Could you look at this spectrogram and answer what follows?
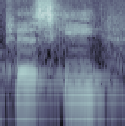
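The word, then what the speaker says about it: Pisgah: There's Pisky, which looks like it's spelled Pisca, but the locals call it Pisky.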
